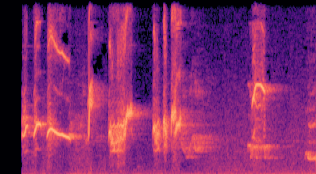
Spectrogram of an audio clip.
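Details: White-rumped shama singing energetically and continuously, a bright run of clear, high whistles and sharp slurred notes with brief pauses between phrases.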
